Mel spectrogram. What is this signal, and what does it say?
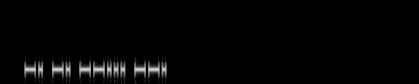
Morse code, heard as a keyed tone, about 36 wpm, 700 Hz. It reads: NN7G
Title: USA Call Signs - 4 Characters - Repeated 2x - 35wpm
